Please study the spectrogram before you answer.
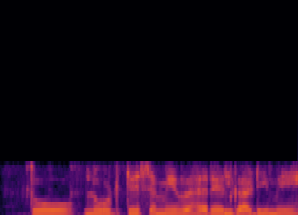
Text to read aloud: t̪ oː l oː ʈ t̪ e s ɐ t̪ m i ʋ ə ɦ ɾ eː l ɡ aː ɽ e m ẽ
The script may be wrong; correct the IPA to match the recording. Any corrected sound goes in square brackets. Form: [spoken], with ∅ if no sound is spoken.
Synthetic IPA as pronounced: t̪ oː l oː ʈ t̪ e s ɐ [∅] m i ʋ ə ɦ ɾ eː l ɡ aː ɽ [i] m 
